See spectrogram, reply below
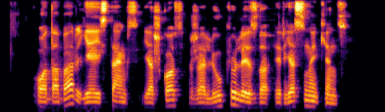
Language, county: Lithuanian, Klaipėda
